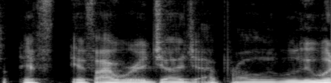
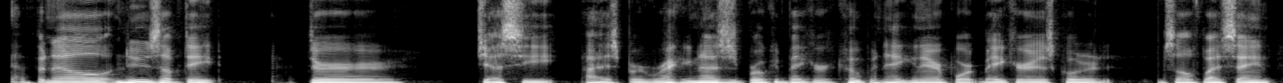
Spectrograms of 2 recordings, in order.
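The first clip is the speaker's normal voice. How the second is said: mock news anchor; 2 semitones higher, 4 dB louder than usual. Host mock-announcing a celebrity news item, anchor style.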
